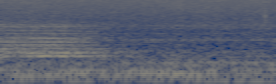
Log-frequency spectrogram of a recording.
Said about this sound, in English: Got awful quiet in here. The train's going by.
